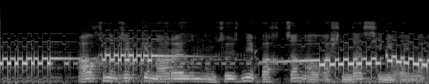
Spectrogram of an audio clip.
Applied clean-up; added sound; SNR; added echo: none; Ringtone; -4 dB; none.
